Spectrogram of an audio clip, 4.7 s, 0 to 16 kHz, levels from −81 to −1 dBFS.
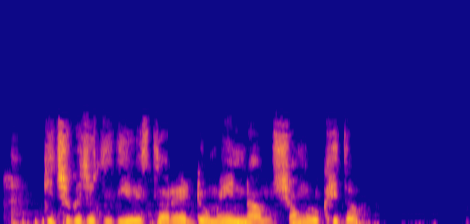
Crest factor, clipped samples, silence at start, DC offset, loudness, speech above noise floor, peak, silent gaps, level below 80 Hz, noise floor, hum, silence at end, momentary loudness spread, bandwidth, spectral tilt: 16 dB; under 0.1%; 0.1 s; under 0.1%; -19 LUFS; 49 dB; -4 dBFS; none; -48 dBFS; -67 dBFS; none; 1.05 s; 8 LU; 7.8 kHz; -5.5 dB/octave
